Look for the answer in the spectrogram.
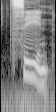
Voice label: "ten", German

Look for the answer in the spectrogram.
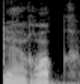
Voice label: "skirt", German

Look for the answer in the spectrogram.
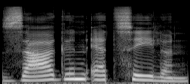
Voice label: "say tell", German

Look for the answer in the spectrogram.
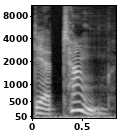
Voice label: "seaweed", German

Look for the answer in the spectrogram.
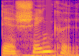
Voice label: "thigh", German

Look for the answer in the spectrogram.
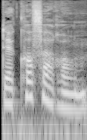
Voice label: "trunk", German

